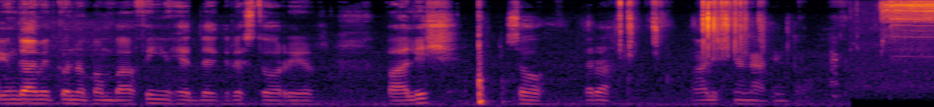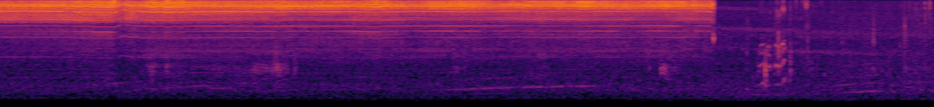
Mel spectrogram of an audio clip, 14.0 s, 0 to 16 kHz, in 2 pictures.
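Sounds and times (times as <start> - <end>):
electric drill buffing plastic: 6.6 - 12.4.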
